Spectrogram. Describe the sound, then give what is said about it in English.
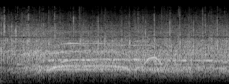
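An audience at a live show breaks into a big round of applause, a thick, steady roar of clapping and cheering that stays loud throughout. “can I please have a huge round of applause for Chanel Miller”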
